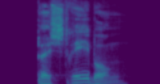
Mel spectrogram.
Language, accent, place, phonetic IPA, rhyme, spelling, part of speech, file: German, Germany, Berlin, [bəˈʃtʁeːbʊŋ], -eːbʊŋ, Bestrebung, noun, De-Bestrebung.ogg
- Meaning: 1. attempt, effort 2. aspiration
